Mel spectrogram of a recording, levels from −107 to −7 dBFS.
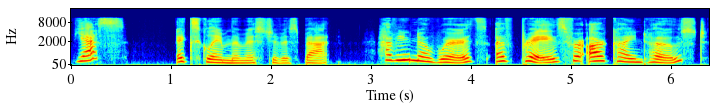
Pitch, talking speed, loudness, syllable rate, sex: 245 Hz, 140 wpm, -19 LUFS, 3.9 syllables/s, female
